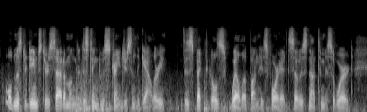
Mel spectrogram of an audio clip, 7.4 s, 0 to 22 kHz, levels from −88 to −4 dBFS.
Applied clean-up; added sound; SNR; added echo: none; Thunder; 14 dB; none.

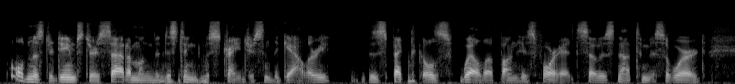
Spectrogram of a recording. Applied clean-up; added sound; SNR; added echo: neural diffusion model UNIVERSE++.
